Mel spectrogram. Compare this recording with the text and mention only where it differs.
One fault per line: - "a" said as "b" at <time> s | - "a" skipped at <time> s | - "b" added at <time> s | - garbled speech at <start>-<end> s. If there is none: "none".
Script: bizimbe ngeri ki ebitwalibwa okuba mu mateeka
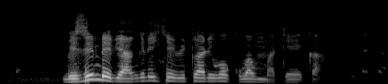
- "bya" added at 1.1 s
